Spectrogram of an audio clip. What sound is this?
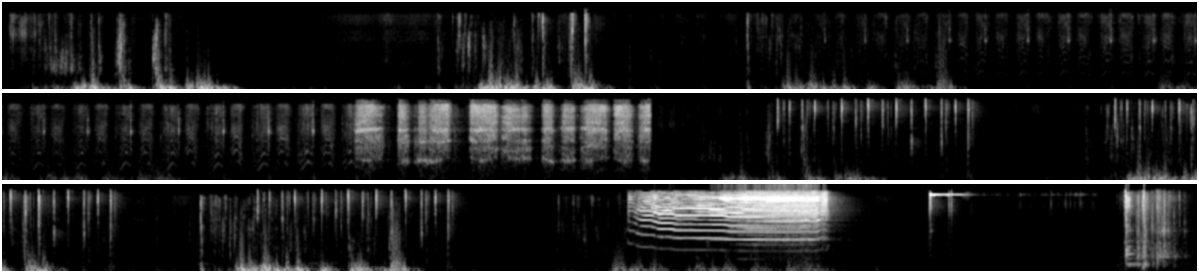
Students from Ausiàs March school, Barcelona, used MySounds from Belgian and French students to create this composition.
